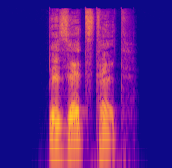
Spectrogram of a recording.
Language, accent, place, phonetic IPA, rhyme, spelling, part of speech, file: German, Germany, Berlin, [bəˈzɛt͡stət], -ɛt͡stət, besetztet, verb, De-besetztet.ogg
- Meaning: inflection of besetzen: 1. second-person plural preterite 2. second-person plural subjunctive II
